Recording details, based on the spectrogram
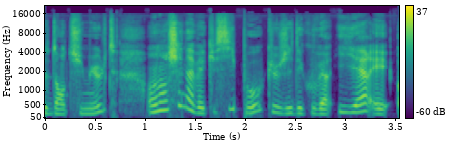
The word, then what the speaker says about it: Sipho: Oui, si comme moi, vous aimez ces timbres de voix qui hurlent la sensibilité et la puissance, eh bien vous allez adorer Sipo. D'ailleurs, hier, en googlant son nom, parce que ça s'écrit S-I-P-H-O, le premier résultat sur lequel je suis tombée est apparemment un appareil d'étirement qui soulage les mal de dos.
